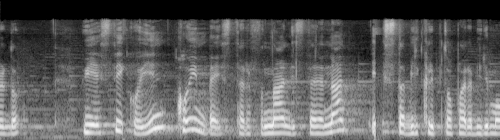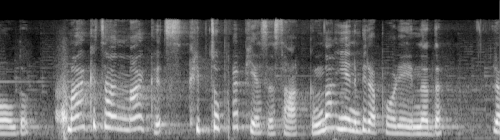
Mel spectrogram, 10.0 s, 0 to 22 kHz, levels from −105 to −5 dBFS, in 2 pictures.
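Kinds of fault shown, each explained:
Short concealed packet loss: A few hundredths of a second never made it to the decoder in time, so the receiver kept the last sound going from its pitch, or as shaped noise, and then blended back into the real signal. You hear it as a quick smear or wobble around 1.23 s, 7.29 s and 8.33 s, with gaps of 20 to 40 ms. The first one also adds a touch of delay.
Burst of packet loss: At 3.75 s a longer stretch, 80 ms, dropped out in one go. The receiver stretched the last sound across the gap and faded it down as it went, so a pitched sound comes across as a brief held buzz and anything else as a fading hiss. When the audio picks up again at 3.85 s, the 80 ms that should have been in between is simply gone.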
